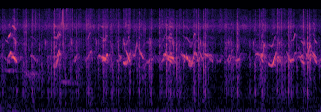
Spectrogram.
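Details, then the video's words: Several chicken chicks peeping: rapid, thin, high chirps overlapping continuously, faint and steady throughout. "Baby "Chicks Chirping" Sound"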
